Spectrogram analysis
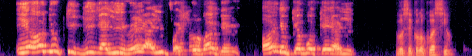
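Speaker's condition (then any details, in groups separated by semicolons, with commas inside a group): Cerebral palsy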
